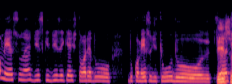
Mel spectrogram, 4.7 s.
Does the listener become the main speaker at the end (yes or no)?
yes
